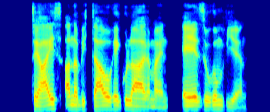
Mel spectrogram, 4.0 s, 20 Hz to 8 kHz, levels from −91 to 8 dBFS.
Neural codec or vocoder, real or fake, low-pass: codec, 16 kHz, 4 kbps, X-Codec, WavLM features, trained on Multilingual LibriSpeech; fake; 7.2 kHz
